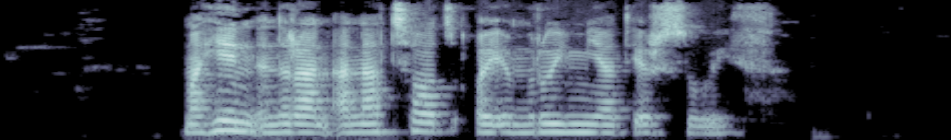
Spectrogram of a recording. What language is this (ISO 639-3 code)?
cym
